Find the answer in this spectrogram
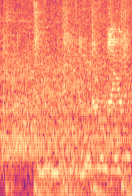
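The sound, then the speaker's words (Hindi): A loud, dense burst of crowd applause and cheering, steady throughout with a few brighter whoops rising out of the clapping roar, welcoming a guest on the show Picture Pandey. “और अब जोरदार तालियों से स्वागत कीजिए मास्टर जी नाइन दिव्य सुलगामा का”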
